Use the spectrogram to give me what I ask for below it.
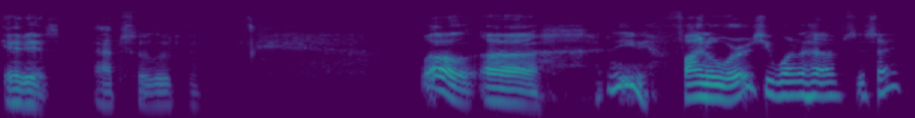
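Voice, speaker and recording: A man's voice: fairly high pitch, wildly swooping pitch, moderate pace, a little mellow, no echo, clean studio sound. A man speaking conversationally as the host of an interview show.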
